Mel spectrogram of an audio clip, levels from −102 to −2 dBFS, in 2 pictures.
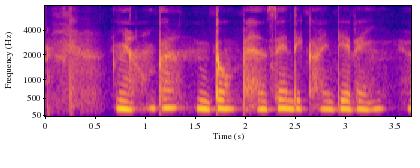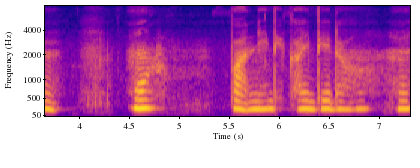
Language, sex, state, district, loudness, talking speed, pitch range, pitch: Hindi, female, Goa, North and South Goa, -22 LUFS, 115 wpm, 215-225 Hz, 220 Hz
